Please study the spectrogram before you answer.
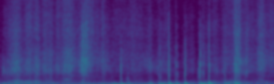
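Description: Fingernails scratch and then tap the lid of a closed, hollow backgammon case with a map-print covering. A soft, hissy scratching opens the clip, followed by about nine short, dry taps that each give a brief hollow low thump. The sounds stay quiet and close, and none of them ring on.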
